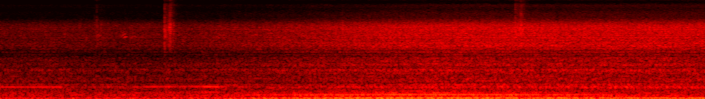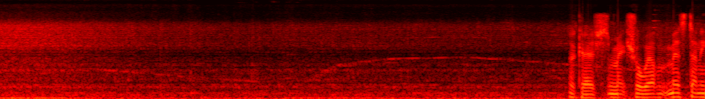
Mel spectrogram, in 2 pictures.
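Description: Street traffic rumbles steadily in the background.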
